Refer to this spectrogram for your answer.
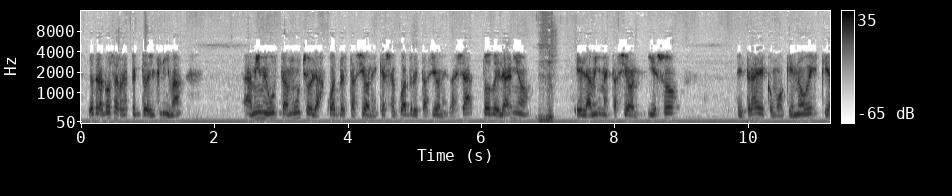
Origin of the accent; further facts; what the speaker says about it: Argentina; moved away; yo creo que soy muy argentino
